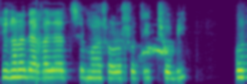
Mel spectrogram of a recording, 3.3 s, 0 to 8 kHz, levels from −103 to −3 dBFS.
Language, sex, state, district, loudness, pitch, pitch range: Bengali, female, West Bengal, North 24 Parganas, -20 LUFS, 245 Hz, 230-250 Hz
